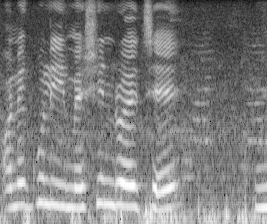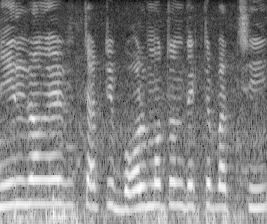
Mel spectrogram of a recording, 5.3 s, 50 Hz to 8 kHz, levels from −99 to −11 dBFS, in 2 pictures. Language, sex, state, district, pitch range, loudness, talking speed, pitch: Bengali, female, West Bengal, North 24 Parganas, 270-305 Hz, -16 LUFS, 110 wpm, 290 Hz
